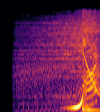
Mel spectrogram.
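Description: Electronic DJ remix intro: a noisy riser with a fast low pulse swells up from nothing. About a second in, a synth tone glides sharply upward, then falling laser-like synth sweeps come in near the end.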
